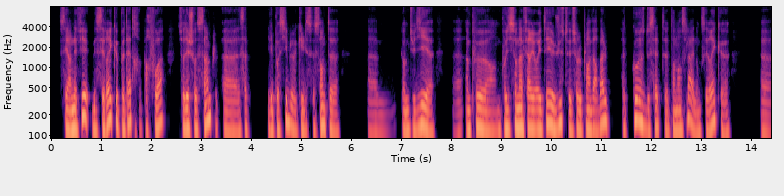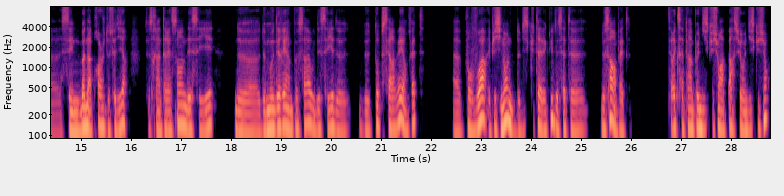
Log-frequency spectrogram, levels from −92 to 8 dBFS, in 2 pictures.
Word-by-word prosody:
C'est 125 - -1
en 115 0 +5
effet 170 - +5
mais 120 - -1
c'est 110 +2 0
vrai 150 +8 +4
que 165 - -3
peut-être, 125 +2 -2
parfois, 130 - -1 0.3
sur - - -5
des 125 - +6
choses 120 0 0
simples, 145 -2 +1
heu, 110 -1 -3
ça 110 +3 -6 0.4
il 115 - -4
est - - +2
possible 120 +3 -1
qu'ils 110 +1 -3
se 110 +3 -7
sentent, 135 +4 0
heu, 105 -2 -1 0.6
hem, 100 -1 -12 0.3
comme 115 -1 0
tu 115 0 -4
dis, 130 +2 +4
heu, 110 -2 -1 0.4
heu, 105 +1 -14
un 120 -1 +1
peu 120 0 +3
en 110 +1 -4
position 120 +3 +1
d'infériorité 125 +2 +4
juste 135 -2 0
sur 110 +3 -2
le 115 - +2
plan 120 +1 +1
verbal 130 +7 +1 0.3
à 120 - -7
cause 165 -4 +4
de 115 -1 -4
cette 120 -1 -4
tendance-là, 115 - -1
et - - -3
donc 105 0 -5
c'est 115 - -5
vrai 140 +7 +2
que, 105 -8 -7 0.7
heu, 100 -1 -9
c'est 110 +4 -1
une 110 -1 +4
bonne 130 +3 +6
approche 130 +3 0
de 115 - -7
se 110 - -4
dire: 135 +6 0 0.4
«Ce - - -14
serait 115 - -5
intéressant 110 +5 0
d'essayer 120 +1 0 0.4
de, 115 -1 +1 0.4
heu, - - -5
de 110 +2 -3
modérer 120 +3 +5
un 125 -3 +3
peu 115 +1 -4
ça 140 +7 -1
ou 125 - -1
d'essayer 115 +2 -1
de 105 -1 -6 0.2
de 110 -2 -6
t'observer 125 - 0
en 115 - -1
fait, 145 +5 -7 0.6
heu, 105 0 -4
pour 115 - -1
voir» 150 +11 +5
et - - -6
puis 115 - -3
sinon, 130 - +6
de 105 -7 0
discuter 110 +5 -5
avec 110 -1 -2
lui 170 - +2
de 125 - 0
cette, 115 -1 -5
heu, 110 +1 -4 0.3
de 120 - 0
ça 170 +9 +4
en 135 - +2
fait. 105 -2 -5 0.8
C'est - - -20
vrai 125 - +2
que - - -6
ça 120 - -4
fait 115 - -5
un 120 - +3
peu 125 - 0
une - - +7
discussion 120 +1 -2
à 110 - 0
part 120 +1 -2
sur 115 +3 -1
une 110 - +1
discussion, 120 +9 -2
115 Hz, 220 wpm, -22 LUFS, 110-130 Hz, 0.8 s, une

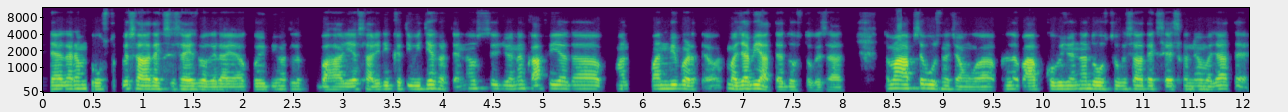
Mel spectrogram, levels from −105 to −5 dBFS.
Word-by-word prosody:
अगर 140 +1 +2
हम 150 - +1
दोस्तों 125 0 -6
के - - -6
साथ 135 -3 +6
एक्सरसाइज़ 125 -1 +1
वगैरह 115 -1 0
या 115 - -3
कोई 120 0 -2
भी 125 +2 -12
मतलब 125 0 -8
बाहर 115 0 +1
या 125 +1 +2
शारीरिक 125 +2 -2
गतिविधियाँ 135 +3 0
करते - - -6
हैं - - -13
ना 155 - -9
उससे 160 0 -7
जो 145 -2 -7
है 135 - -5
ना, 155 - -4
काफ़ी 155 -1 +2
ज़्यादा 145 -1 +1
फ़न 140 +2 -7 0.3
फ़न 145 +1 +2
भी 155 - +4
बढ़ता 130 -3 +1
है - - -5
और - - -11
मज़ा 145 +1 +5
भी - - +8
आता 150 - +2
है 115 - -3
दोस्तों 115 -1 -8
के 105 - -7
साथ। 100 0 -4
तो 155 - -14
मैं 165 - +10
आपसे 160 +1 +6
पूछना 150 -4 -1
चाहूँगा, 115 -2 -3
मतलब 135 +4 -5
आपको 125 +2 +1
भी 135 - +1
जो 135 - 0
है 135 - -4
ना, 150 0 -1
दोस्तों 135 -1 0
के 130 - -6
साथ 130 0 +1
एक्सरसाइज़ 125 -1 -1
करने 125 -1 -7
में 125 - -3
मज़ा 125 +4 0
आता 140 - -3
है? - - -37
135 Hz, 285 wpm, -22 LUFS, 125-145 Hz, 0.3 s, मैं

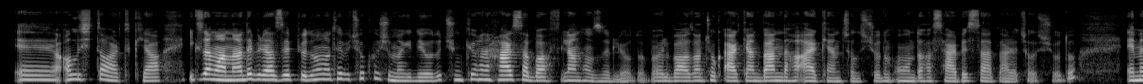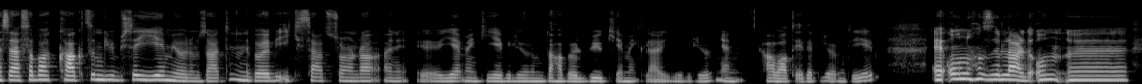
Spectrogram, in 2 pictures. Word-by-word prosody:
Eee, 215 -1 0
alıştı 230 +1 0
artık, 180 -4 -3
ya, 170 0 +1 0.3
ilk 220 - -5
zamanlarda 220 -1 +7
biraz 215 -2 +4
yapıyordum 220 -1 +1
ama 235 0 +1
tabii 245 0 -2
çok 275 +4 -7
hoşuma 195 -10 -2
gidiyordu 170 +2 -3
çünkü, 215 +1 -3
hani, 225 -1 +1
her 215 0 +7
sabah 180 -5 +1
filan 180 +1 -1
hazırlıyordu. 150 -4 -7
Böyle 165 0 -4
bazen 170 +1 +1
çok 185 +2 -4
erken 165 0 +3
ben 175 0 +5
daha 170 0 0
erken 150 -2 -2
çalışıyordum, 150 +2 -8
on 160 -1 -3
daha 160 +1 -4
serbest 155 0 -1
saatlerde 150 -3 -4
çalışıyordu. - - -10 0.5
Eee, 190 - +3
mesela 195 0 +4
sabah 210 +1 0
kalktığım 205 +2 +3
gibi 210 -2 -1
bir - - -8
şey 215 +3 0
yiyemiyorum 190 -7 +1
zaten. 150 +9 -5
Hani, 195 -4 -1
böyle 170 -1 0
bir 175 - -5
2 190 - -9
saat 165 -1 -6
sonra, 160 -1 -4
hani, 155 0 -9
eee, - - -11
yemek 150 0 -5
yiyebiliyorum, 145 -1 -4
daha 145 -1 -3
böyle 140 -1 -3
büyük 150 -1 -4
yemekler 135 - -6
yiyebiliyorum, 140 - -8
yani, 145 -4 -5 0.3
kahvaltı 140 -2 -3
edebiliyorum 145 0 -8
diyeyim. 160 +9 -6 0.6
E, 215 - +7
onu 250 +1 +4
hazırlardı 220 -6 +4
onu, 220 +3 +2 0.2
ııı, 200 0 +2
175 Hz, 170 wpm, -23 LUFS, 150-210 Hz, 0.6 s, zamanlarda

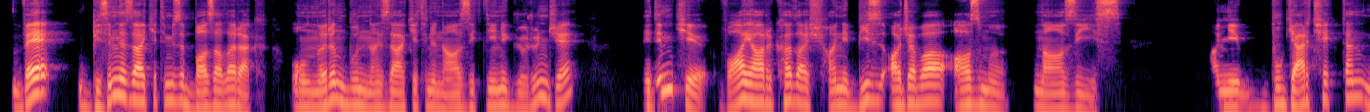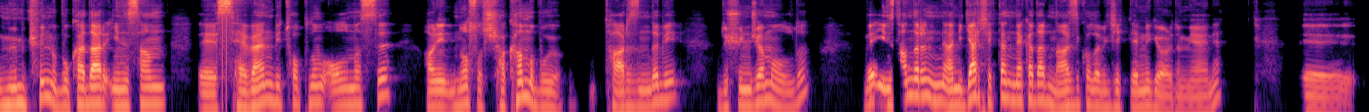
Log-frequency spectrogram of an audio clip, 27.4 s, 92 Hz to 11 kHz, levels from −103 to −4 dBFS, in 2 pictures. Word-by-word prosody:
ve 200 - +8 0.3
bizim 115 - 0
nezaketimizi 150 - +1
baz 110 +2 +2
alarak 125 +2 -2 0.2
onların 115 +7 -3
bu 125 -2 -5
nezaketini, 110 +1 -3
nazikliğini 110 +5 -2
görünce 140 - -5 0.7
dedim 245 +2 -1
ki 425 - -2 0.2
vay 165 -2 +3
arkadaş, 145 -2 -1
hani, 120 -3 -6
biz 150 +1 +4
acaba 140 +4 +2
az 130 +1 +4
mı 115 -4 -9 0.2
naziğiz? 100 -4 +2 0.9
Hani, 115 -3 -3 0.2
bu 130 0 -5
gerçekten 160 +6 0
mümkün 135 +1 -5
mü? 135 -9 -7
Bu 125 - -6
kadar 140 +2 +4
insan, 135 +2 +3 0.3
eee, 100 -1 -3
seven 125 +8 +8
bir 145 - -6
toplum 140 +1 -7
olması, 130 - +2 0.3
hani 115 -1 -2
nasıl, 130 -1 0
şaka 125 +9 0
mı 150 -9 -5
bu 115 -3 -9 0.4
tarzında 120 +6 -3
bir 170 +1 -7 0.4
düşüncem 125 +7 -3
oldu 125 - -9 0.6
ve - - +2
insanların, 160 +5 -1
hani, 125 -2 -2
gerçekten 175 -1 +1
ne 150 - -1
kadar 155 -3 -2
nazik 120 +4 -4
olabileceklerini 115 -1 -7
gördüm, 90 -4 -7
yani. 90 +1 -9 0.8
Eee 90 -3 -9
125 Hz, 115 wpm, -26 LUFS, 110-150 Hz, 0.9 s, ve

